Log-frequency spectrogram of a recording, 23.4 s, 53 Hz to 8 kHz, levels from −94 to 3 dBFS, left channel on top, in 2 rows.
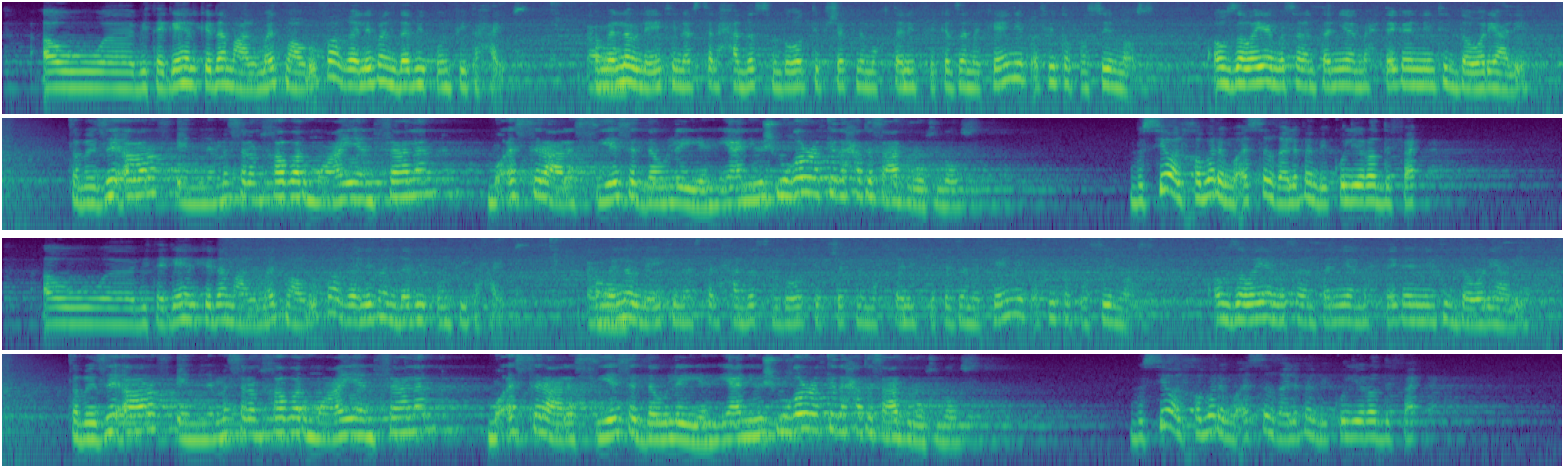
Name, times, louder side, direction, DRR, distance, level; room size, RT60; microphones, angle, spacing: voice 1, 0.3-3.9 4.4-8.6 9.1-11.5 20.2-22.3, left 5 dB, 75° left, 5 dB, 0.5 m, -21 dB
sound 1, 1.6-11.8, equal, 75° right, 5.6 m, -36 dB
voice 2, 12.2-15.0 15.3-19.0, equal, 5° right, 2 dB, 1.2 m, -20 dB
28.5 x 28.0 x 4.0 m, 2.4 s
head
